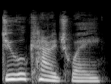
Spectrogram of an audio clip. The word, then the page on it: dual carriageway: British English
